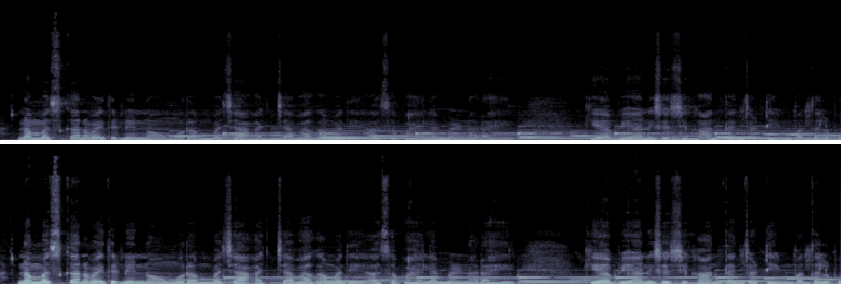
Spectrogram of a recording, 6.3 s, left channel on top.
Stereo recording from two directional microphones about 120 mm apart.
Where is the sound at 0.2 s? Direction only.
50° right (ahead or behind).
